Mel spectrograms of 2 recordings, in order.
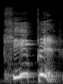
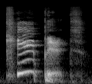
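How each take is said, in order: First: Much higher and louder echo; repeated in disbelief. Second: Much higher, squeaking in disbelief; can't believe what he hears; incredulous. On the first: Nephew echoing Scrooge in disbelief. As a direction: echo it back amazed. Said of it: "repeated Scrooge's nephew". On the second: Nephew astonished at Scrooge, shrill disbelieving question. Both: Acted.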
